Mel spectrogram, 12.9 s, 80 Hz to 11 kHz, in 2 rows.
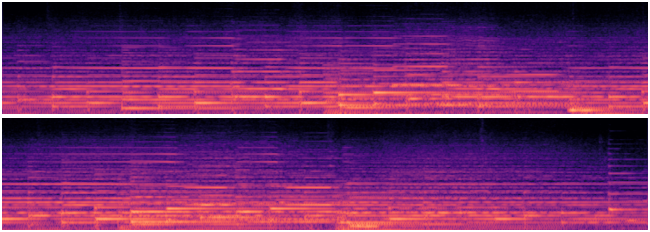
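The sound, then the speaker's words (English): Theme music from a 1945 film plays alone: sustained, layered tonal notes with a slowly shifting melody over steady low harmony, at an even, moderate level and with no voices. “One piece of music plays throughout the movie. You can hear it now in the background, but let me be quiet a moment so you can catch the theme.”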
